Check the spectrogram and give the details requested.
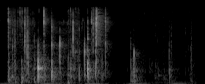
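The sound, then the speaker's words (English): A quick gulp of water, heard as about a second of dense, crackly crinkling and clicking, then a short pause and a few softer, scattered clicks. No one speaks. “Sorry, it's me taking a little gulp of water.”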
